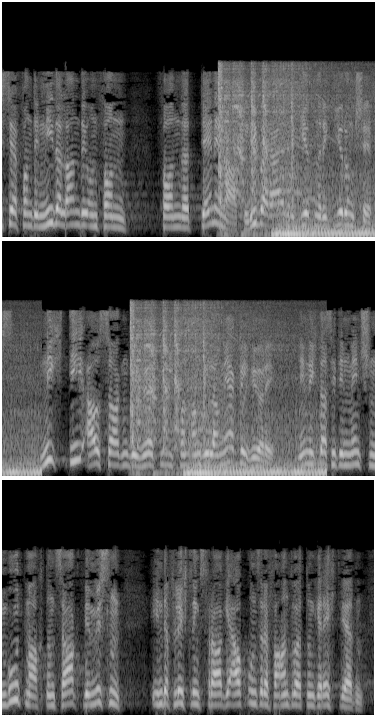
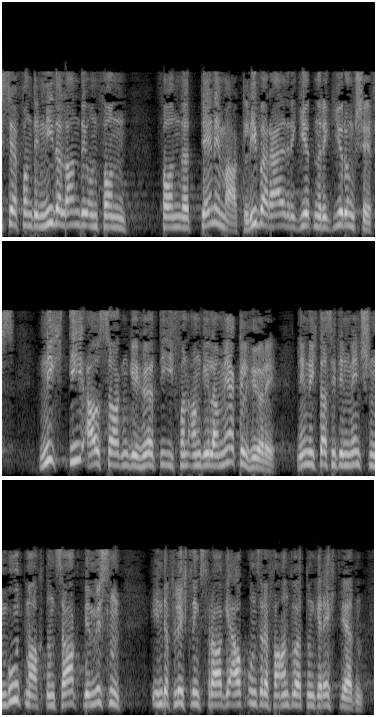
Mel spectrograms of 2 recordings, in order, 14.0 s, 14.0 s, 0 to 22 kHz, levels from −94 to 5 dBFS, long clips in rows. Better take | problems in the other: second | background sound (Engine); 2 dB above the speech

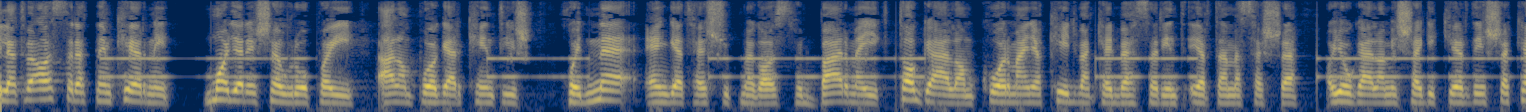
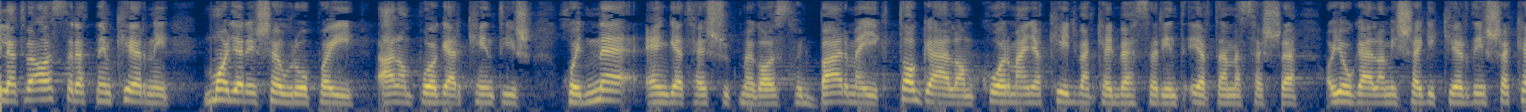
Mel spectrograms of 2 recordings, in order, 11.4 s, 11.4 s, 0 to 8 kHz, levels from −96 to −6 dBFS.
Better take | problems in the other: second | noise reduction (neural mask model RNNoise)

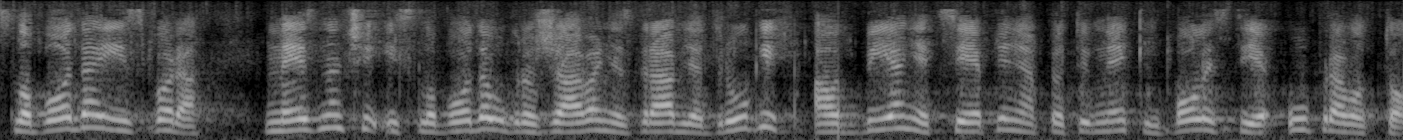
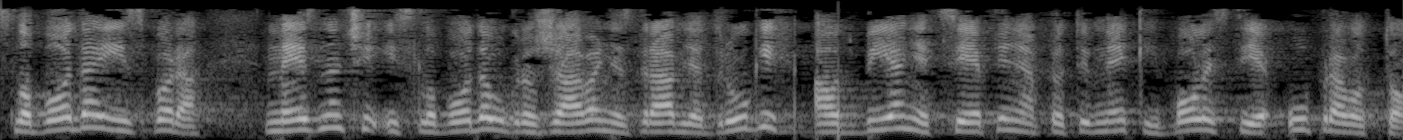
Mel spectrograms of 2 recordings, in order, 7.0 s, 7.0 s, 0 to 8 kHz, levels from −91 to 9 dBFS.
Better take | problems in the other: second | noise reduction (neural separator model SepFormer DNS4)

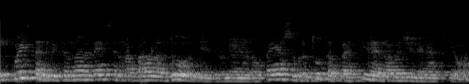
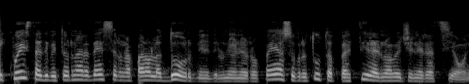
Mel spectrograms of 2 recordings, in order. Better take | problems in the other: second | room echo; dies away in 0.8 s

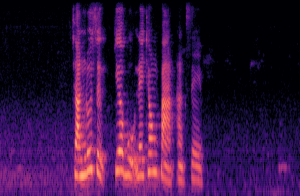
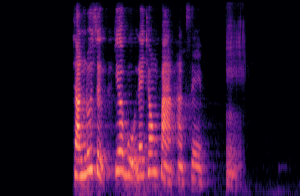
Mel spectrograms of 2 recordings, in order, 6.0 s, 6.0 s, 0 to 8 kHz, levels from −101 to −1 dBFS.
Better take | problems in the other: first | noise reduction (neural mask model DeepFilterNet 3)

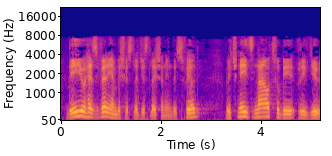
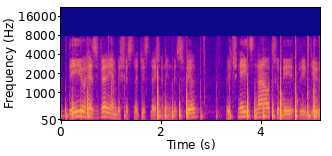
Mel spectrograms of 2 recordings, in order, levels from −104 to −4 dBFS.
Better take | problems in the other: first | noise reduction (neural mask model RNNoise)

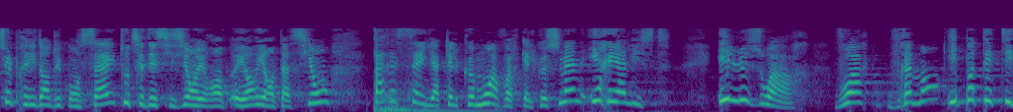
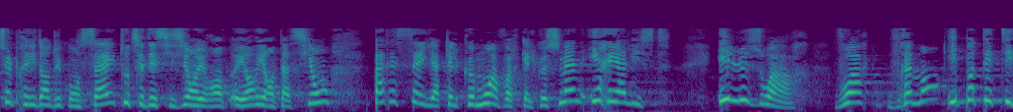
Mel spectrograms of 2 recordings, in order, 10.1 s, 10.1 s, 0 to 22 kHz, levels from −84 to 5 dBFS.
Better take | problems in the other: second | background sound (Thump, thud); 15 dB below the speech

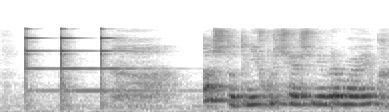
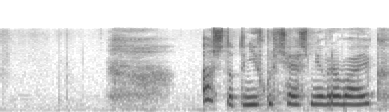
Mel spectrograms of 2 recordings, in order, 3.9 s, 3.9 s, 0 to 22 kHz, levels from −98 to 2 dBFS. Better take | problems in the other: second | background sound (Chink, clink); 12 dB below the speech // room echo; dies away in 0.6 s

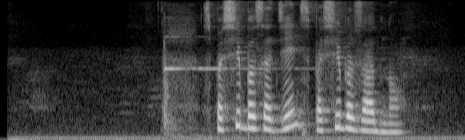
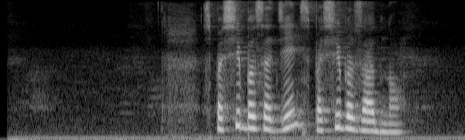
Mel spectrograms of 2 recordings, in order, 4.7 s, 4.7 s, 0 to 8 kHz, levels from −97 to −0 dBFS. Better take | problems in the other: second | background sound (Piano); 17 dB below the speech

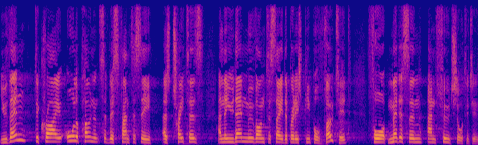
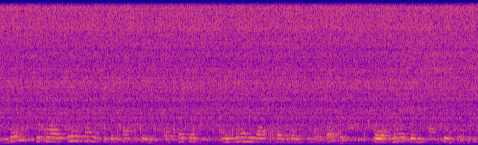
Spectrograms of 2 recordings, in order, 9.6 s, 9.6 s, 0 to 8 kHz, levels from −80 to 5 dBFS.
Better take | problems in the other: first | background sound (Water tap, faucet); 2 dB above the speech // room echo; dies away in 2.4 s

